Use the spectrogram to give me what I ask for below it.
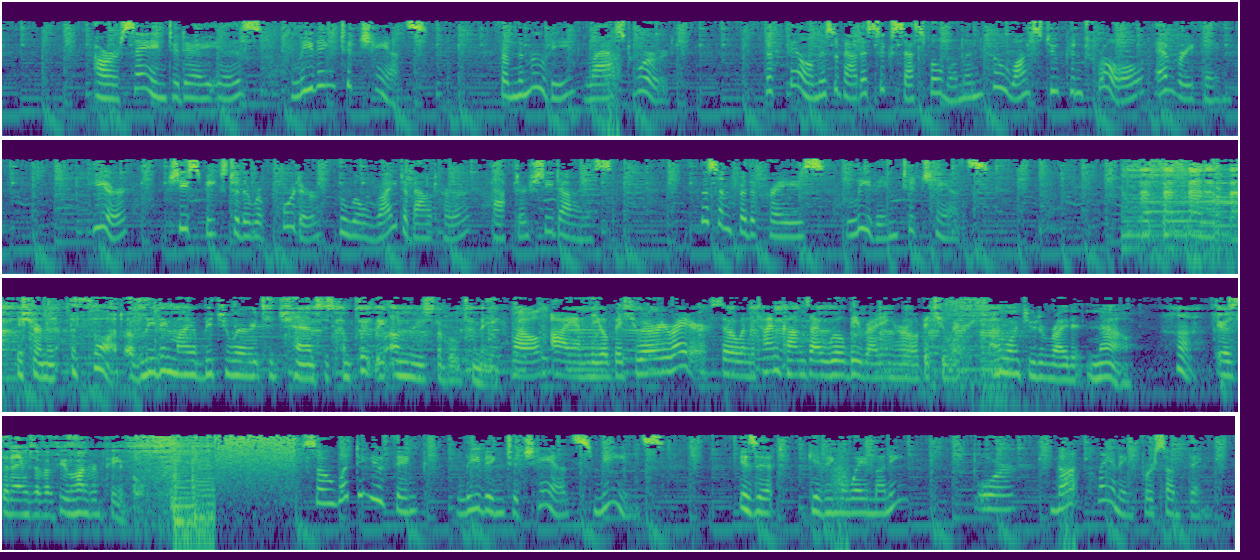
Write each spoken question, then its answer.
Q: So what do you think leaving to chance means?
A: Leaving to chance means not planning for something.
